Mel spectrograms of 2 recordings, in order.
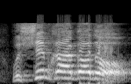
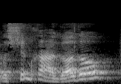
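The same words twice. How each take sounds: First: "L'shimcha hagadol" higher and louder, falling firmly; emphatic declaration. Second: "L'shimcha hagadol?" much softer with a rising end; soft questioning. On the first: Teacher declaiming the prayer's phrase to his students, emphatic. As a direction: proclaim "L'shimcha hagadol" with force. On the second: Teacher questioning why the prayer says it, soft and rising. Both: Shown as a demonstration. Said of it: "What's the emphasis of L'shimcha hagadol?".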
